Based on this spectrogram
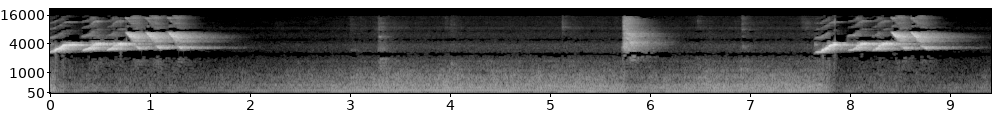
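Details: Double-collared seedeater ('quente') in tui-tui song: fast buzzy whistled phrases open and close the passage, with one sharp high chirp between them and a quiet low hum throughout.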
